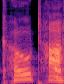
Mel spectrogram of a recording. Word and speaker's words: Kotaku: I don't know why I can't pronounce that word. Kotaku.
